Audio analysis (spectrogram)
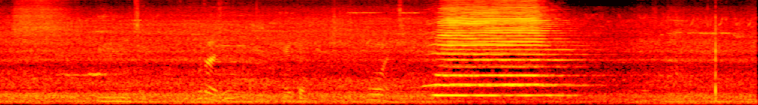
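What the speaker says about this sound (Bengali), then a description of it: "Toy train." Outdoor ambience near Dali Monastery in Darjeeling, where the toy train sounds one loud, bright horn blast of roughly one and a half seconds midway through, set against steady background rumble and distant voices.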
